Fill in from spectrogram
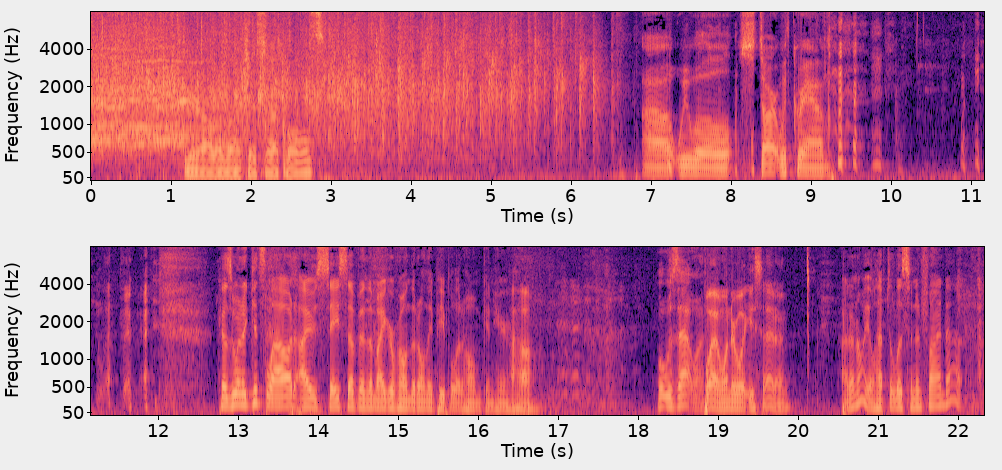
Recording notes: Live from the Helium Comedy Club in Portland Oregon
